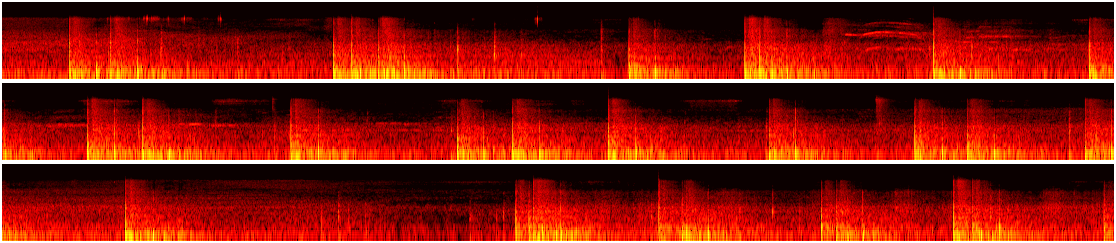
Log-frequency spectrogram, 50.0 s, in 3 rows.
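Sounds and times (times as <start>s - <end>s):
firework shells bursting: 0.0s - 8.2s, 23.2s - 46.4s
firework whistling glide: 0.0s - 9.4s, 11.6s - 50.0s
rolling echo: 0.0s - 50.0s.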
